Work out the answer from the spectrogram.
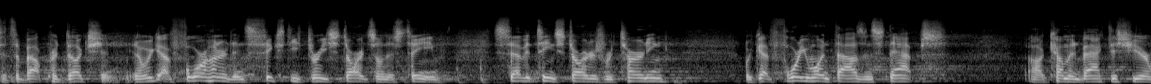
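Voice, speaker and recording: A man giving a press conference opening statement as a head football coach, speaking in a measured, emphatic way. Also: medium pitch, pushed and bright. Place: large media hall. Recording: long hall reverb.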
